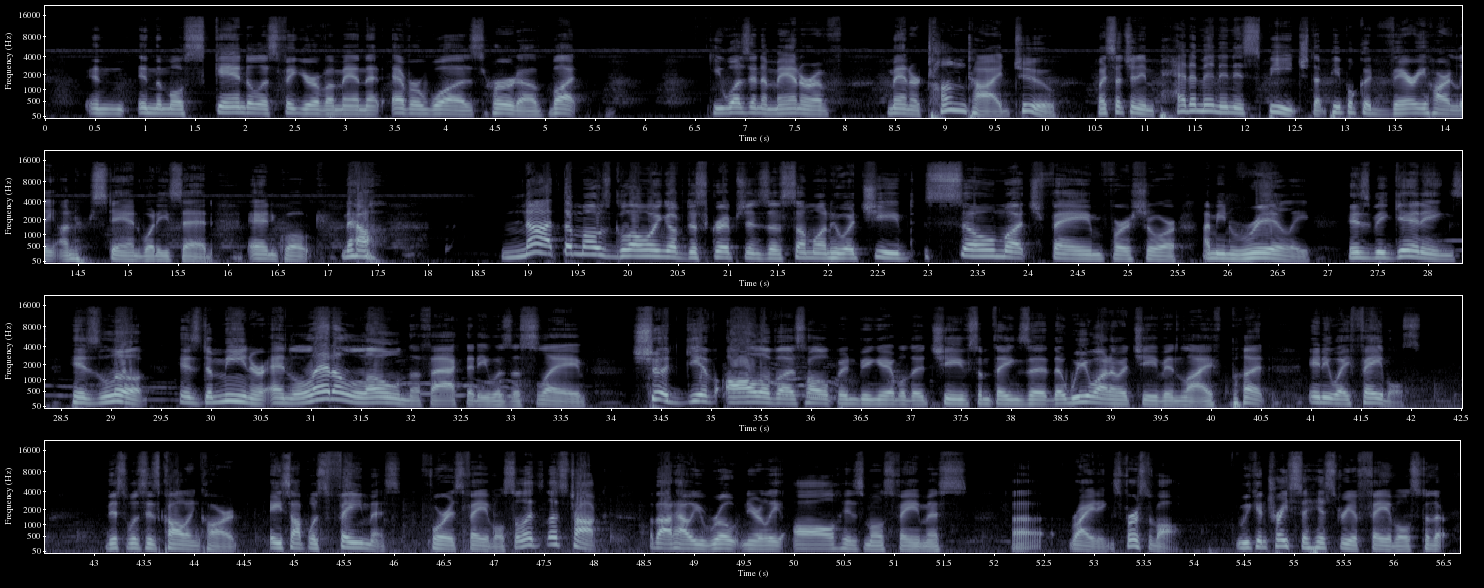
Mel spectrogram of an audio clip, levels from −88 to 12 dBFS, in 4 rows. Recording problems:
animal sounds; faint; throughout; 30 dB below the speech

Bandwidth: 15 kHz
